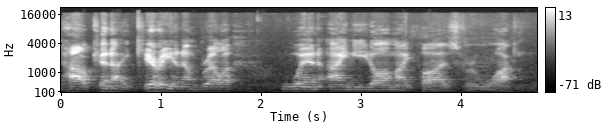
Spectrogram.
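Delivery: loud indignant tiger voice; a tiger scoffing at the idea; grumbling tiger. Acted. Tiger objects.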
